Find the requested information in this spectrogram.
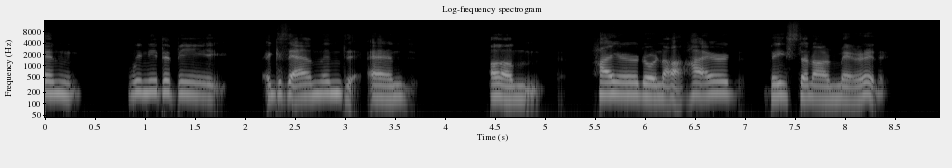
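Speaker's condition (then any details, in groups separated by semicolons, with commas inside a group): Spastic quadriplegia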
